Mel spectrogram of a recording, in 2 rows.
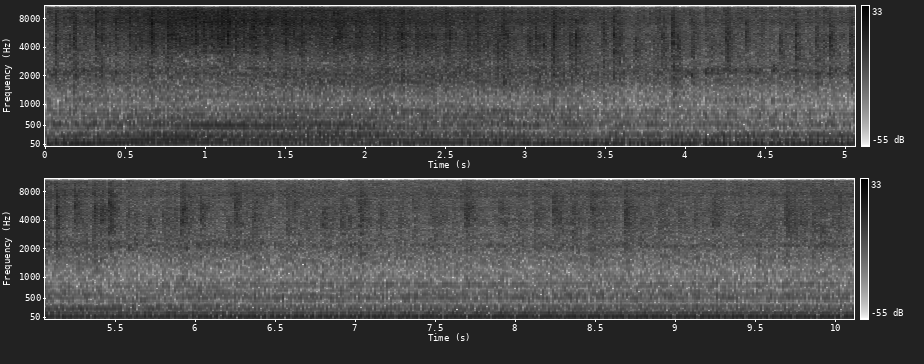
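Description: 2003 5.7 Hemi V8 with Eagle heads, an FRP Hellfire 2.0 camshaft and Hooker Blackheart headers, running on its newly installed FRP tune. It is revved once, rising to a peak about a second in and falling back by about three seconds in, then idles steadily at around 1,000 rpm.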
